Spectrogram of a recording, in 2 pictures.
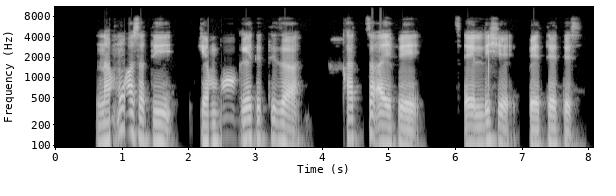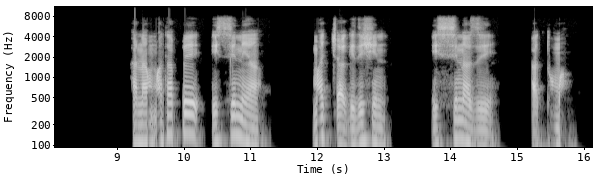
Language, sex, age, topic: Gamo, male, 25-35, agriculture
